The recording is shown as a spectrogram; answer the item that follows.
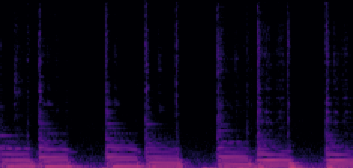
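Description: Solid-body electric guitar playing a blues shuffle riff in the key of A, single picked notes at about four a second that step between a few low pitches, dropping to a lower note near the end.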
